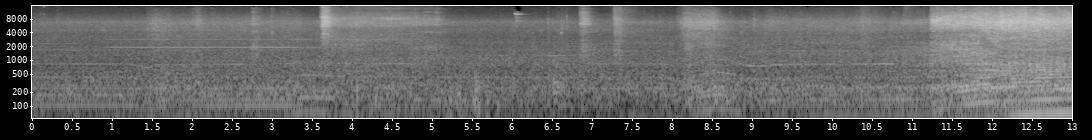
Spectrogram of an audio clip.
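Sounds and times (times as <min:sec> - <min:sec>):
bus diesel engine: 0:00.0 - 0:13.0
air brake hiss: 0:03.6 - 0:05.2.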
